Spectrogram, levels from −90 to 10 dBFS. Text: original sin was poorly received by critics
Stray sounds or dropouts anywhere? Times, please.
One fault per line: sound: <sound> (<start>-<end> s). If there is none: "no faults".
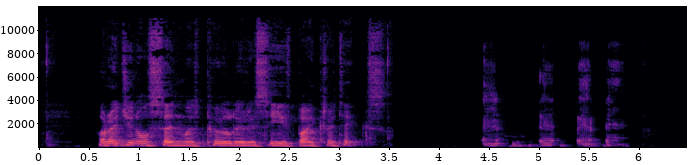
sound: throat clearing (4.4-5.9 s)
